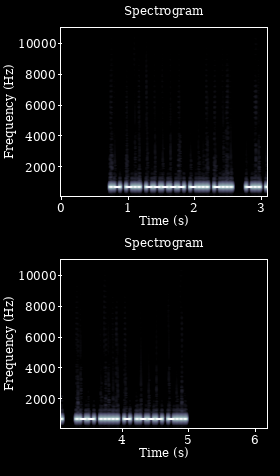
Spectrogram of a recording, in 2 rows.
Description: Morse code, heard as a keyed tone, about 40 wpm, 700 Hz. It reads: AD0BB DE W5TJB
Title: USA Callsign DE Callsign - 5 Characters - 40wpm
